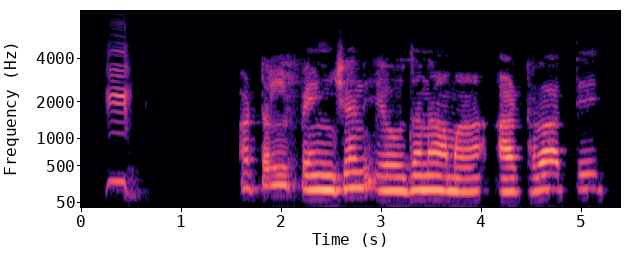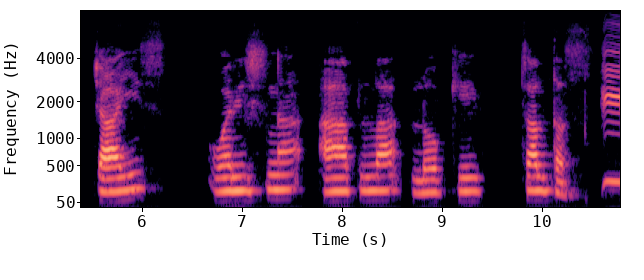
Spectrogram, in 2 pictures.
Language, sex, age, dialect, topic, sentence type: Marathi, male, 41-45, Northern Konkan, banking, statement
